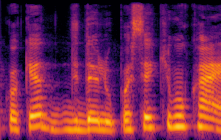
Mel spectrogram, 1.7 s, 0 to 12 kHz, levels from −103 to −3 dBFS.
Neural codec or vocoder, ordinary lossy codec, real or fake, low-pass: none; MP3, 96 kbps; real; 10.8 kHz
